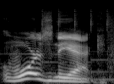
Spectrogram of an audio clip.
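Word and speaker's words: Wawrzyniak: i a k and he says it's pronounced warsak and I sir want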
